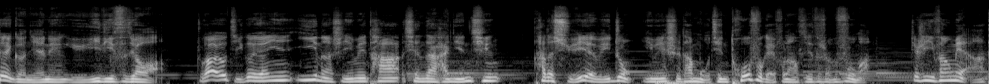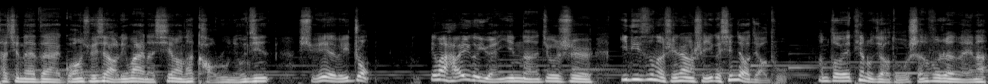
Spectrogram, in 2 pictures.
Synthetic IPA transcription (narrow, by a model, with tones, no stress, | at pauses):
ʈ͡ʂe˥˩ɡə˩njɛ˧˥nli˧˥ŋy˨˩i˥t̪̬i˥s̬ɹ̩˥t͡ɕjɑ˥ʊwɑ̰˨˩˦ŋ | ʈ͡ʂu˨˩jɑ˥˩ʊjo˧˥ʊt͡ɕi˨˩ɡə˧˦ɥɛ˧˥ni˥ni˥nə˨ʂɻ̩˥˧i˥nwe˥˩ɪt̪ʰa˥ɕjɛ˥˧nt͡sa˥˩ɪxa˧˥ɪnjɛ˧˥nt͡ɕʰi˥ŋ | t̪ʰa˥d̪ə˨ɕɥɛ˧˥jɛ˥˩we˧˥ɪʈ͡ʂʊ˥˩ŋi˥nwe˥˧ɪʂɻ̩˥˩t̪ʰa˥mu˨˩t͡ɕʰi˥˩nt̪ʰwɔ˥f̬u˥˩ke˨˩ɪfu˧˥lɑ˥˩ŋsɹ̩˧t͡ɕi˥s̩ʰ˥˧ʂə˧˥mə˧fu˥˩mɐ̰˩ʈ͡ʂɤ˥˧ʂɻ̩˥˧˥i˥˩fɑ˥ŋmjɛ˥˩nɐ̰˩t̪ʰa˥ɕjɛ˥˧nt͡sa˥˧ɪt͡sa˥˩ɪkwɑ˧˥ŋɕ̬ɥɛ˧˥ɕ̬jɑ˥˩ʊli˥˧ŋwa˥˩ɪnə˩ɕi˥wɑ˥˩ŋt̪ʰa˥kʰɑ˨˩ʊɻu˥˩njo˧˥ʊt͡ɕi˥n | ɕɥɛ˧˥jɛ˥˩we˧˥ɪʈ͡ʂʊ˥˩ŋ | li˥˧ŋwa˥˩xji˥ɡə˧ɥɛ˧˥ni˥nnə˨t͡ɕjo˥˧ʊʂɻ̩˥˩i˥t̪̬i˥s̬ɹ̩˥nə˨˩ʂɻ̩˧˥t͡ɕi˥˧ʂɑ˥˧ŋʂɻ̩˥˩i˧˥ɡə˧ɕɛ˥nt͡ɕjɑ˥˧ʊt͡ɕjɑ˥˩ʊt̪ʰṵ˧˥na˥˩ə˨t͡swɔ˥˩we˧˥ɪjɛ˥nʈ͡ʂu˨˩t͡ɕjɑ˥˩ʊt̪ʰu˧˥ʂə˧˥nfu˥˧ɻə˥˩nwe˧˥ɪnə˧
